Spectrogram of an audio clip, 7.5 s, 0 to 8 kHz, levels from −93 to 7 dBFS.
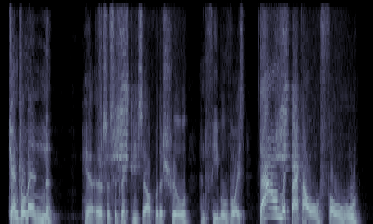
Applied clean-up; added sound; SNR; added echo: neural mask model RNNoise.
